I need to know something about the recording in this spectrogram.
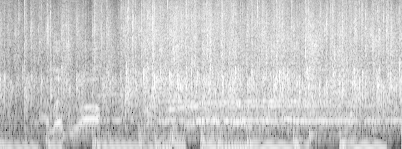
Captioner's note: audience cheering and applauding; instrumental music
